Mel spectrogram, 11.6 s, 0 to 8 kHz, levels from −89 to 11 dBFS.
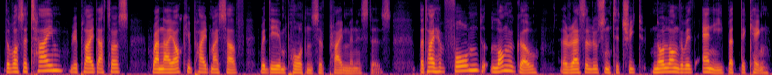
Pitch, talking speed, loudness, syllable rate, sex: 135 Hz, 170 wpm, -20 LUFS, 5.3 syllables/s, male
